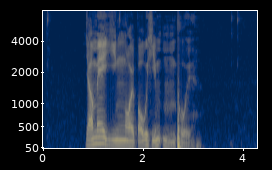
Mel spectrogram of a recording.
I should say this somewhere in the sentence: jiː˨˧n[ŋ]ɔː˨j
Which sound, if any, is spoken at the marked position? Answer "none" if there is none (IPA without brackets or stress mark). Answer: ŋ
